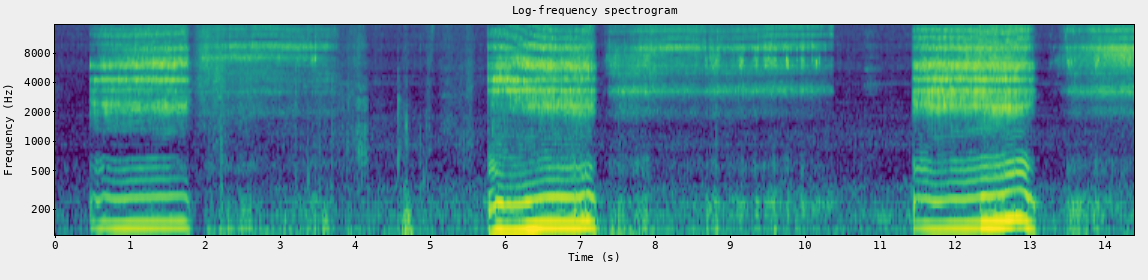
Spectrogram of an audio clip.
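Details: Loud low rattling tonal snores about every five to six seconds with quieter breathing between, from a sleeping bulldog; snoring.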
